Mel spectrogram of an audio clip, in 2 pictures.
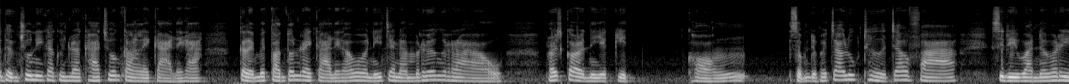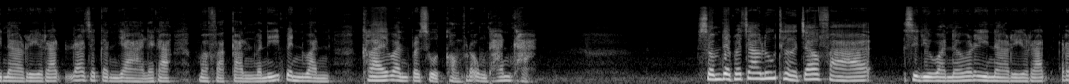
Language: Thai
